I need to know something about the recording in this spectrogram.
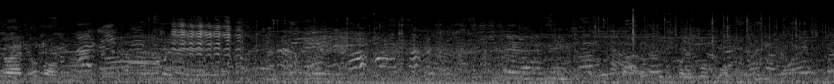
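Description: A crowd of men and women chatters along a street outdoors.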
